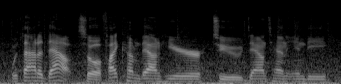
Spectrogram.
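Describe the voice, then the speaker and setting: Room echo is audible as a man talks at a fairly quick pace. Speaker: real estate agent, vlogger. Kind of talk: walking vlog monologue. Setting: outdoors walking downtown.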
